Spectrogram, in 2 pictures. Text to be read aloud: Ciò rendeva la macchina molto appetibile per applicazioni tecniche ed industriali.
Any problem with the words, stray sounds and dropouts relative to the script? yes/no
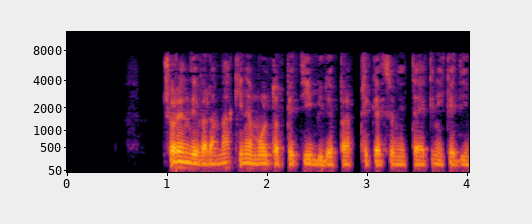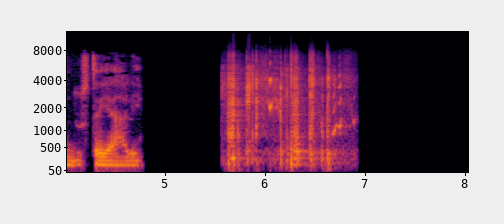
yes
